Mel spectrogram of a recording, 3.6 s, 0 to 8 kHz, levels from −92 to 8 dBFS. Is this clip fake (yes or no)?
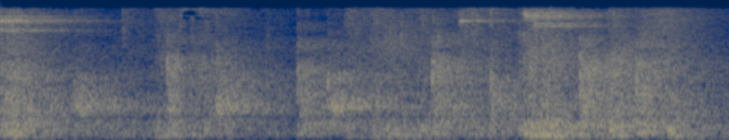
no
